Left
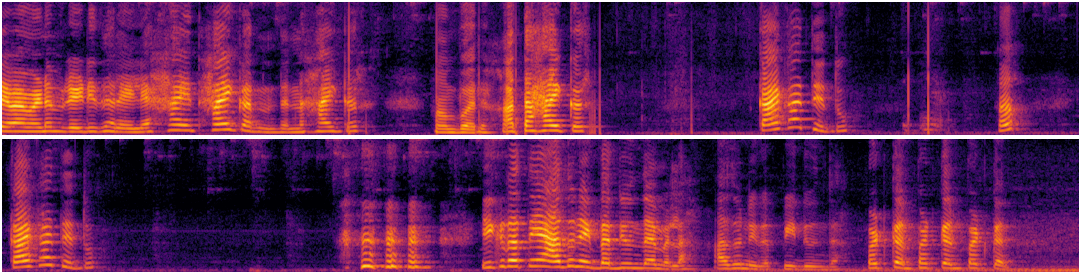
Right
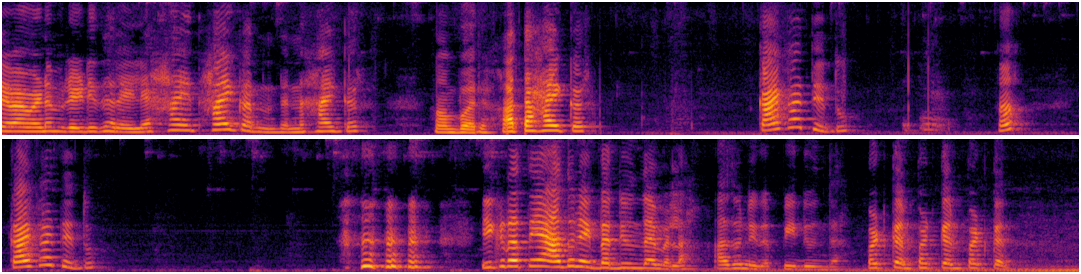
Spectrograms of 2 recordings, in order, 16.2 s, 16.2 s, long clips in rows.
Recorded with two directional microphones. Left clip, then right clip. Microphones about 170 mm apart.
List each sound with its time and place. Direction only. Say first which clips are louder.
0.0 s a woman's voice: left 7 dB; 5° left (ahead or behind)
5.6 s a woman's voice: left 6 dB; centre (ahead or behind)
7.5 s a woman's voice: left 4 dB; centre (ahead or behind)
10.6 s speech: left 1 dB; 15° left (ahead or behind)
